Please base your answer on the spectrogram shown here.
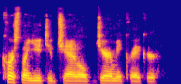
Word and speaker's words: Kroeker: my YouTube channel Jeremy Craker and it's a weird spelling. It's K R O E K E R but it's pronounced Kraker. That's how we say it in Manitoba.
